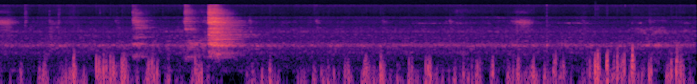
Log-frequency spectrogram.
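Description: Irregular soft thumps and rubbing, several a second, from a signer's hands and arms knocking and brushing against each other and his shirt, over a steady faint hum. About three seconds in, a brief louder hiss cuts across.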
